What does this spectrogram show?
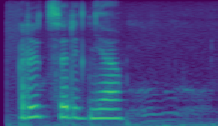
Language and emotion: Russian, neutral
